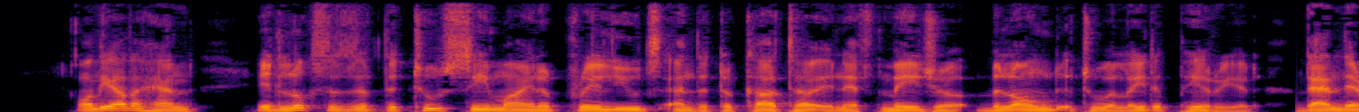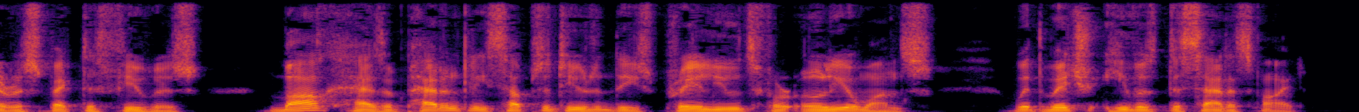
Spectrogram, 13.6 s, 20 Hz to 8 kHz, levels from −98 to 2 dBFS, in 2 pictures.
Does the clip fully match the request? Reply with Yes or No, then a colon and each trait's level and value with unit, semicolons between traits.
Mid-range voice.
No: low, 100 Hz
